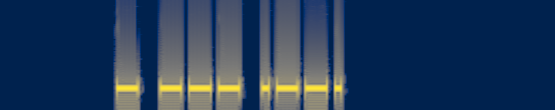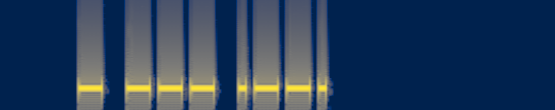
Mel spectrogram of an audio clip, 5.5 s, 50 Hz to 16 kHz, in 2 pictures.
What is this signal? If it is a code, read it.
Morse code, heard as a keyed tone, about 33 wpm, 700 Hz. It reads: TOP TOP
